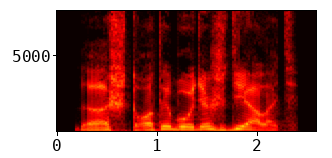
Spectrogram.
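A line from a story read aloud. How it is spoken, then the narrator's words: Growled. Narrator (Russian): рыкнул я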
